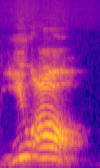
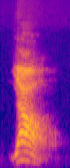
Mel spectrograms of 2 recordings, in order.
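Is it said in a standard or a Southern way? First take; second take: standard; Southern. First: It is said in the standard, uncontracted way. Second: It is said the Southern, contracted way.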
